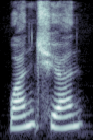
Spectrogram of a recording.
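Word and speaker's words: 完全: 完全 This is pronounced in 2 second tones.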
